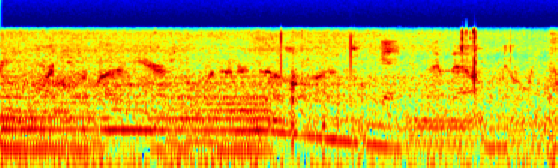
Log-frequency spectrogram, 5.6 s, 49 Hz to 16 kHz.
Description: Misfire due to bad coilpacks. Breaks up around 5000rpm falls on its face.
